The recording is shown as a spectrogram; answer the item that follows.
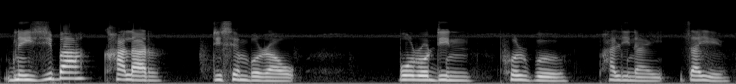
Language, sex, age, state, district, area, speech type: Bodo, female, 45-60, Assam, Chirang, rural, spontaneous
